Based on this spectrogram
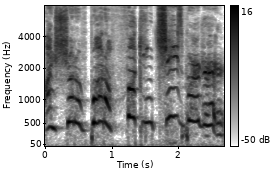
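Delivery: shrill, very high, loud shouted outburst. Telling a story, re-enacting stopping dead and retelling a yell. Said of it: "stopped dead in my tracks and yelled".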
